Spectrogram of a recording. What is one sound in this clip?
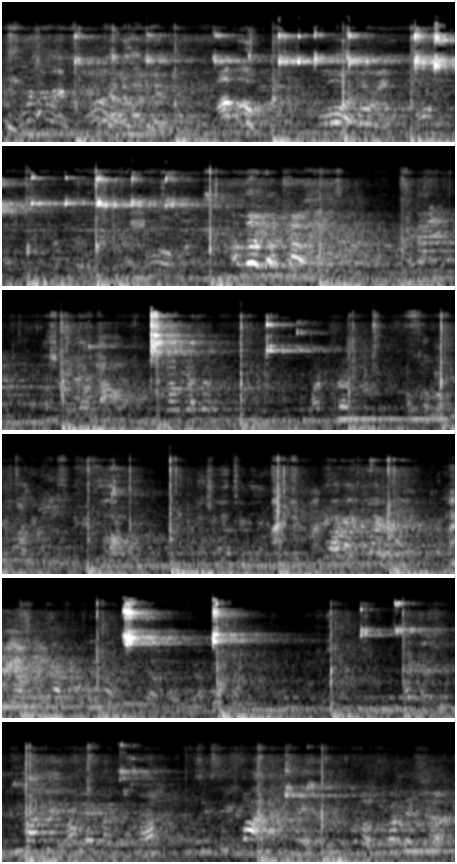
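Sneakers squeak sharply on a wooden gym floor.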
